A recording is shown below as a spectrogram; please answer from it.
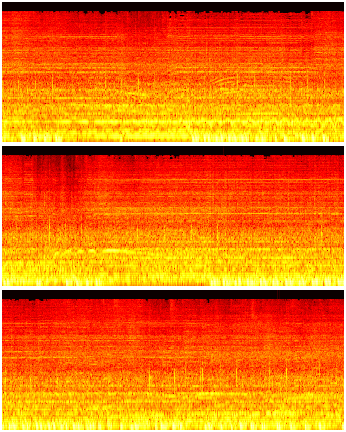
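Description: Live band playing loudly at a concert, heard from within the crowd: a long wavering held note in the first few seconds, then a driving kick-drum beat that drops out for a few seconds and comes back. A crowd cheers along.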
